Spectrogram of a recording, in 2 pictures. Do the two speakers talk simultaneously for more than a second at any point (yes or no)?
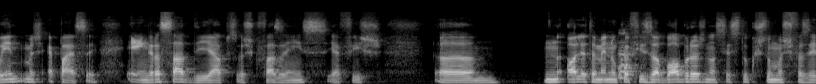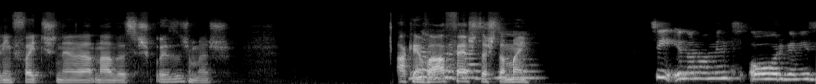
yes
